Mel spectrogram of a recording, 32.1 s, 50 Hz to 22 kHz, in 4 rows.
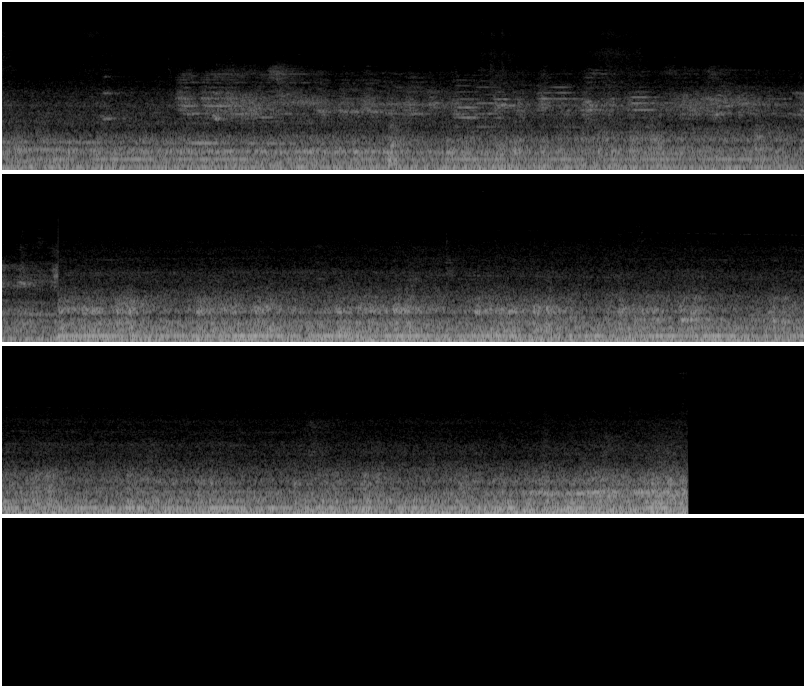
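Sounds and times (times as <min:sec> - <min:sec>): train rumble with motor whine: 0:00.0 - 0:22.9
low hum: 0:08.6 - 0:22.9.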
